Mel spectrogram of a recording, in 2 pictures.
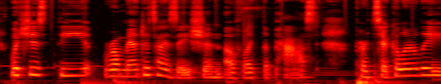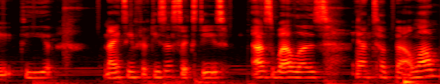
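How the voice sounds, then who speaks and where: A tired female YouTuber rambles casually in a talking-head vlog, her medium-pitched, creaky voice muffled because she's recording under a blanket. She uses lots of fillers and keeps restarting her sentences.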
